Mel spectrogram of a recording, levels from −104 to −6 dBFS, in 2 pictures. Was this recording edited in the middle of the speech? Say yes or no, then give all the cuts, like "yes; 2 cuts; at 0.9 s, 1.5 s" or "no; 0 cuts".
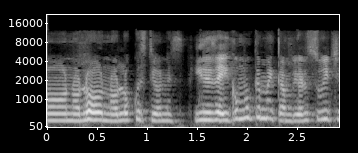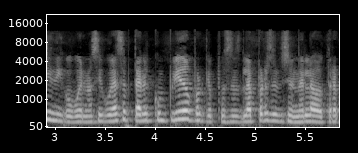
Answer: yes; 1 cut; at 1.4 s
